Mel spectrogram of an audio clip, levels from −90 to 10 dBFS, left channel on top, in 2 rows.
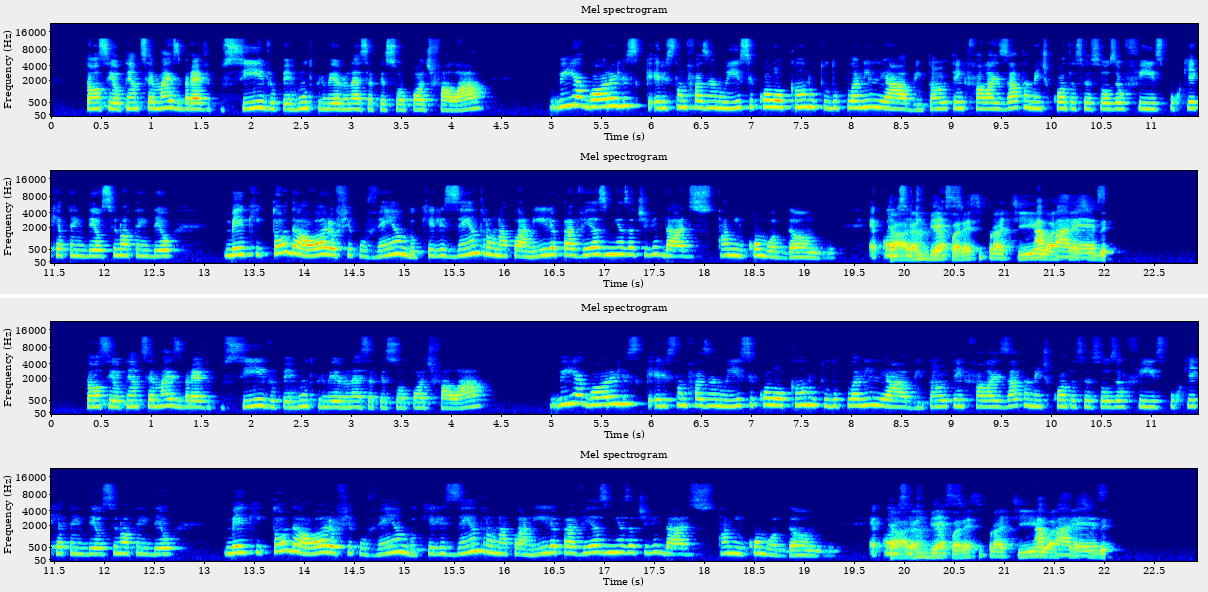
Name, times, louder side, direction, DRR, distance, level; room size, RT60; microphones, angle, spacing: voice 1, 0.4-4.3 5.0-12.7 13.2-19.2 19.7-20.5 21.3-21.9, left 3 dB, 85° left, 0.9 m, -31 dB
voice 2, 19.8-22.0, left 3 dB, 30° left, 0.3 m, -30 dB
8.5 x 3.8 x 3.0 m
head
